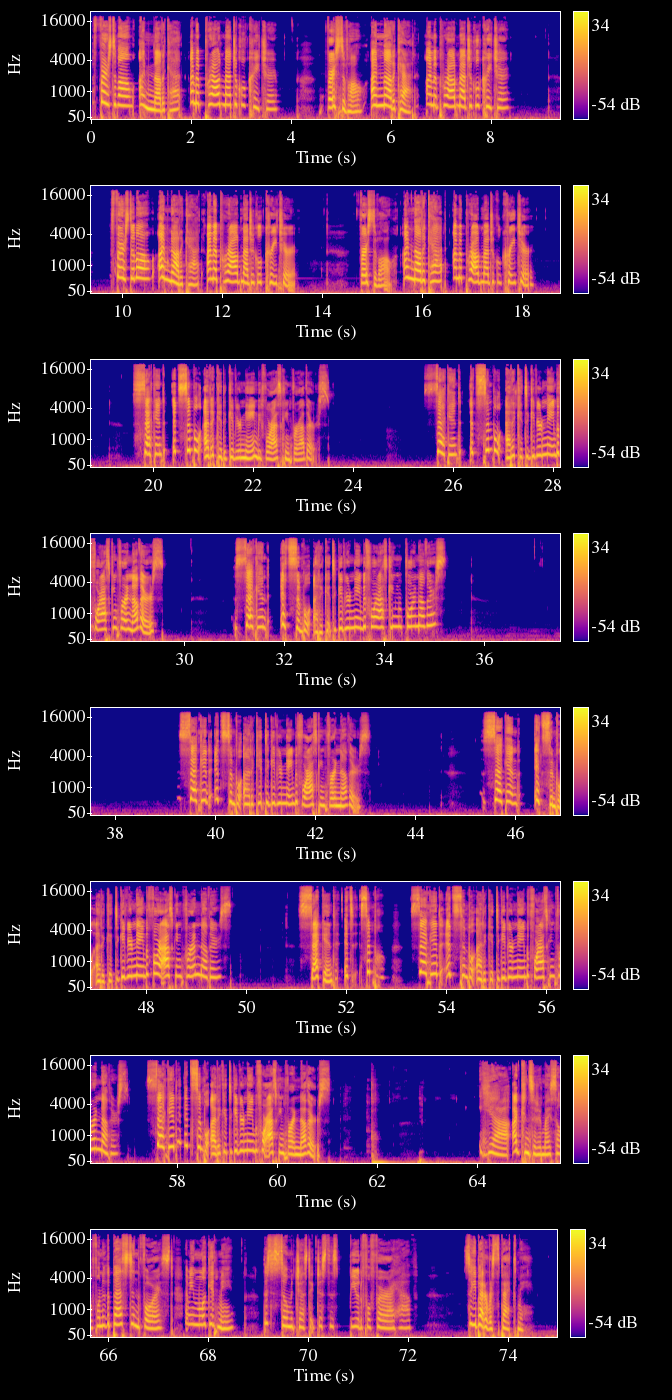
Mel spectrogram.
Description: Voice Actor
Voice: Slightly proud, high to mid-deep pitch, possibly cute.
